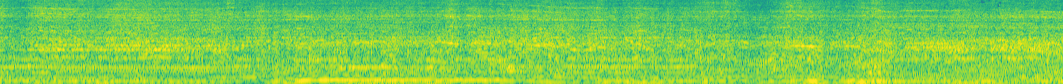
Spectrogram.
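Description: Demolition machinery's engine running, its pitch rising and falling as the load changes, over a continuous crackling and scraping of wood as the garage is torn apart.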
